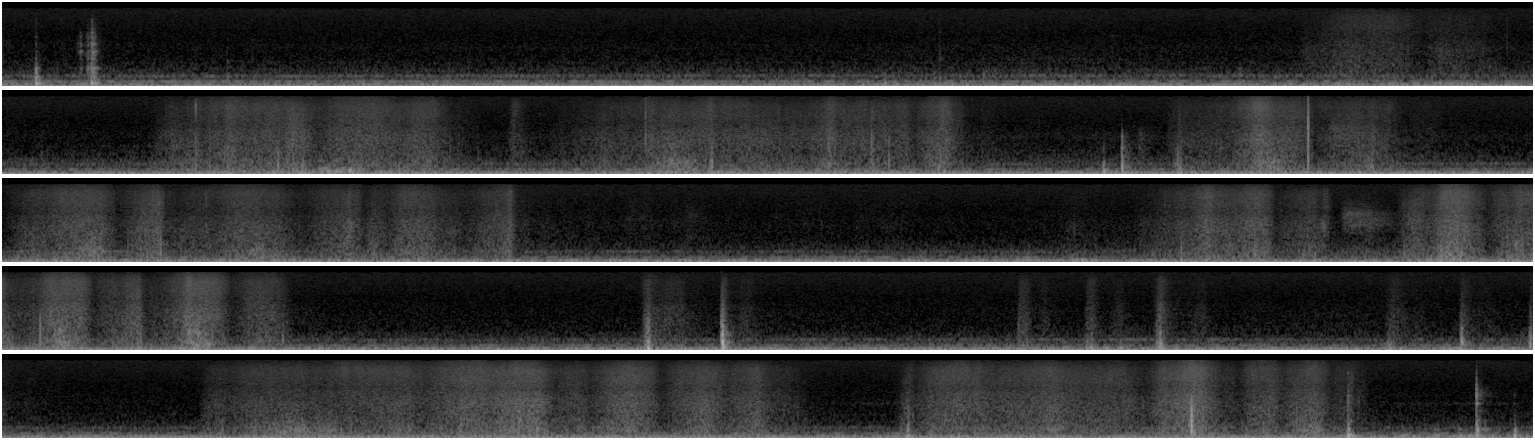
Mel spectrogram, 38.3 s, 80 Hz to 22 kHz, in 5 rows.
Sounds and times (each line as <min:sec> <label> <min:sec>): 0:06.5 Rustling Pillow Sequence 0:18.3
0:20.6 Rustling Pillow Sequence 0:24.5
0:25.9 Rustling Pillow Sequence 0:27.0
0:27.7 Rustling Pillow Sequence 0:37.5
